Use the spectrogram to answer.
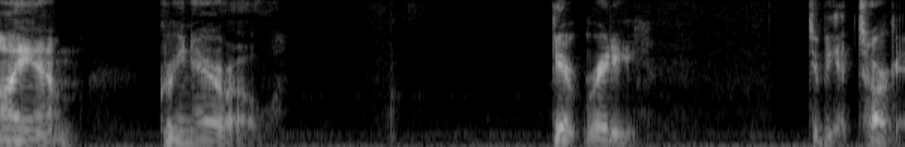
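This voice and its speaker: Putting on a character voice, a man sounds gravelly and raspy, with a serious tone at medium pitch. He talks at a fairly slow pace with long, frequent pauses. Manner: dark, serious, heroic.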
